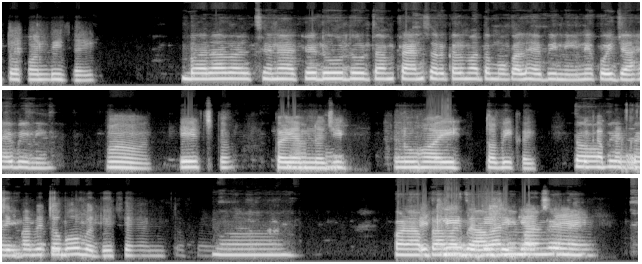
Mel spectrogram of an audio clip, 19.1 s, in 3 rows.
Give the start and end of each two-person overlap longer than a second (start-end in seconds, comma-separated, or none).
17.0-18.4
